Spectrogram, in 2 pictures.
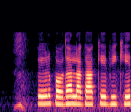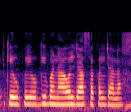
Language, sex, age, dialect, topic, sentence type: Bhojpuri, female, 18-24, Western, agriculture, statement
